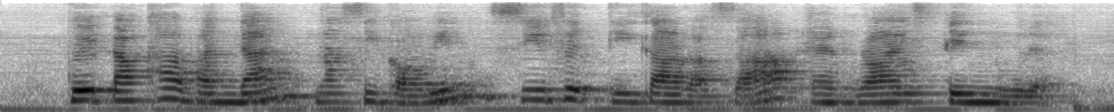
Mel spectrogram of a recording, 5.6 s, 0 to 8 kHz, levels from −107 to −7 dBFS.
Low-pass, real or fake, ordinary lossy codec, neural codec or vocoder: 7.2 kHz; fake; none; codec, 44.1 kHz, 2.6 kbps, SNAC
